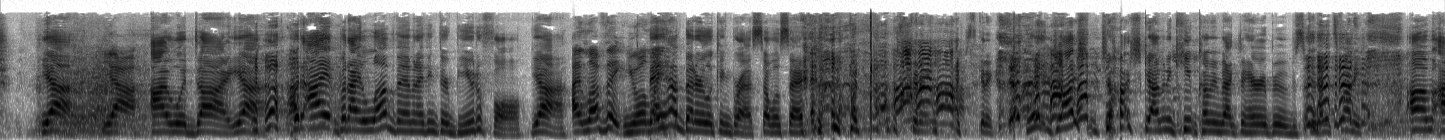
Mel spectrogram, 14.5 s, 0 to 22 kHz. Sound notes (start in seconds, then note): 0.5 audience laughs; 2.5 laughs; 8.0 laughing; 8.2 laughs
